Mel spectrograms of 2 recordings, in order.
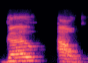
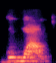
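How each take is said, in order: First: It is said slowly with no w between words. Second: It is said fast with a linking w sound. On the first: "If you speak very slowly, you will say go out" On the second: "you have to introduce wet and you say go out"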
